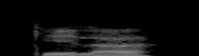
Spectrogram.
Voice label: bananas, dari

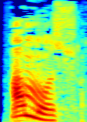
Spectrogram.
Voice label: portuguese lunch

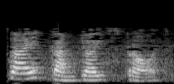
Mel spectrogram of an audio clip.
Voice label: she can speak German, afrikaans

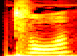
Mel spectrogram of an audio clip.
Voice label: two, swedish

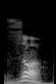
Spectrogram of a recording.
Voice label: "z", Esperanto alphabet

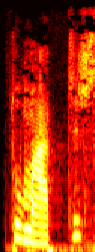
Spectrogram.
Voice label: portuguese tomatoes

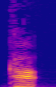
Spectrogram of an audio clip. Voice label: japanese alphabet "ka"

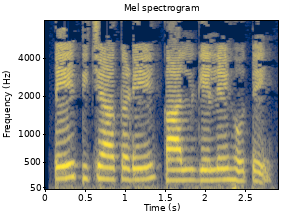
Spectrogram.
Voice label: marathi they visited her yesterday

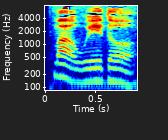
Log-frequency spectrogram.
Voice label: far from, burmese

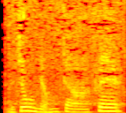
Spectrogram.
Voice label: cantonese you will drink coffee

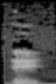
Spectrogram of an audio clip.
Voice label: "u", Dutch alphabet

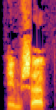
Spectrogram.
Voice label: tonight, Dari

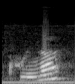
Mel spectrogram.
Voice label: "kitchen", Macedonian

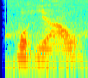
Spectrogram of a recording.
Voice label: "without", Cantonese

